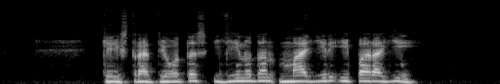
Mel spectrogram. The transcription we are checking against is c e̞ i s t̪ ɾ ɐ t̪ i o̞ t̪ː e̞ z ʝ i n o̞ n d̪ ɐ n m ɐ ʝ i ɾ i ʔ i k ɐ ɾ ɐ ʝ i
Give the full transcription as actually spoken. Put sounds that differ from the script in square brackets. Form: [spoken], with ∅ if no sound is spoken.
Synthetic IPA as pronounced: c e̞ i s t̪ ɾ ɐ t̪ i o̞ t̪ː e̞ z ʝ i n o̞ n d̪ ɐ n m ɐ ʝ i ɾ i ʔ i [p] ɐ ɾ ɐ ʝ i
